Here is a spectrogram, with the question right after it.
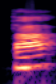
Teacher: ujung lidah ketemu gigi yang atas seperti itu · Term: apikodental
